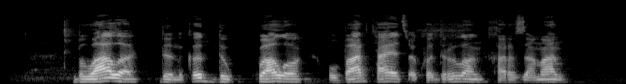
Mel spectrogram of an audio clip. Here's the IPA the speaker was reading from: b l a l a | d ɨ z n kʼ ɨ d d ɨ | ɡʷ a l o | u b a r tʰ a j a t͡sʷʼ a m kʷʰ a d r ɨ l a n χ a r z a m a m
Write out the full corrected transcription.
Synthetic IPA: b l a l a | d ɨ n kʼ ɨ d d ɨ | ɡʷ a l o | u b a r tʰ a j a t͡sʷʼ a kʷʰ a d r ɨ l a n χ a r z a m a n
